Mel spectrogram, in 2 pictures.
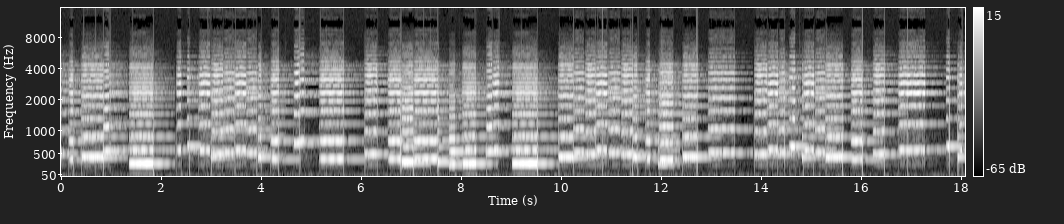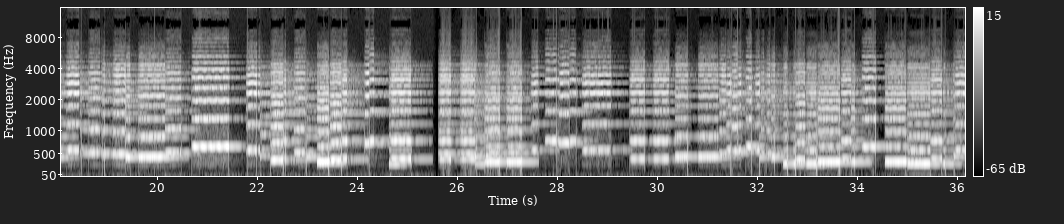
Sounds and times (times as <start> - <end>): Violin, fiddle: 0.0 - 36.1.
